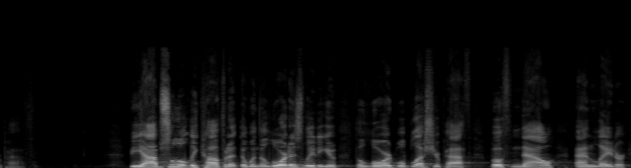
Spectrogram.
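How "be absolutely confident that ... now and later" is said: louder and higher, driving the principle home with full force; preached louder. Shown as a demonstration. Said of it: "second spiritual principle for today".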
